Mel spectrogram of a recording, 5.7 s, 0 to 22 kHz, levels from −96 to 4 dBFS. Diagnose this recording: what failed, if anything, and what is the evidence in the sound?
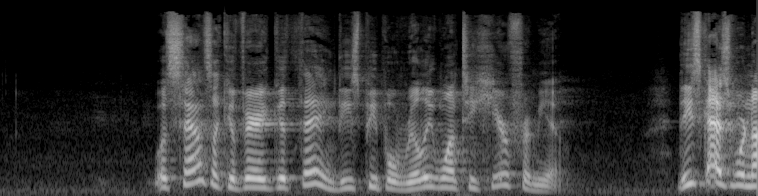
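Right after "to hear from you", at 4.21 s, the speech suddenly runs about 5% fast and sits roughly 89 cents sharp, just shy of a semitone, until it snaps back at 5.38 s. Speed and pitch move together, so this is a drift correction step at the driver or buffer stage, likely clock-matching software that jumped its playback rate in one go to drain or refill a buffer instead of easing it gradually.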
